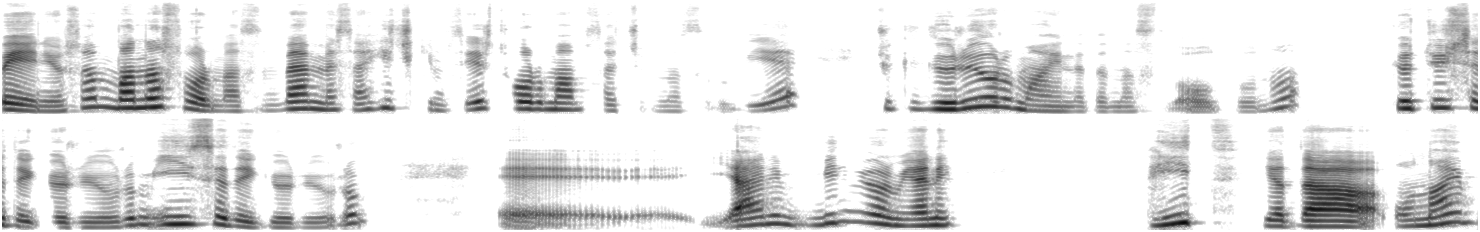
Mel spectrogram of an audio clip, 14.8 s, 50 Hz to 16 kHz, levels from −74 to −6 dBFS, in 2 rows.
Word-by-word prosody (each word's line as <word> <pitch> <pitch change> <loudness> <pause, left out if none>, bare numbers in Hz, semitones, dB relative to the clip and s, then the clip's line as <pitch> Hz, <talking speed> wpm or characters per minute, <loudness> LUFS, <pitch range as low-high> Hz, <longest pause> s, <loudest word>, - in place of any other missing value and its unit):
beğeniyorsan 195 - +1
bana 265 +2 +6
sormazsın. 175 - -6
Ben 230 +1 +4
mesela 205 -2 -7
hiç 260 +2 -8
kimseye 200 +3 -7
sormam 220 -3 -2
saçım 180 -5 -21
nasıl 155 +1 -27
diye 340 -1 -9 0.4
çünkü 225 -1 -17
görüyorum 240 +3 +2
aynada 155 -2 -11
nasıl 150 0 -21
olduğunu, 150 - -14 0.4
kötüyse 245 -1 -1
de 175 - -1
görüyorum, 160 +8 -7
iyiyse 250 -1 +1
de 175 - -1
görüyorum. 155 - -9 0.6
Eee, - - -7 0.6
yani, 235 0 +1
bilmiyorum 285 -5 -1
yani, 210 +2 +3 1.0
teyit 280 +7 +1
ya 190 -2 -2
da, 180 -1 +8
onay 235 +11 -1
215 Hz, 120 wpm, -23 LUFS, 175-255 Hz, 1.0 s, da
